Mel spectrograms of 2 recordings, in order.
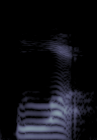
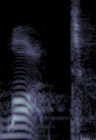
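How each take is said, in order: First: "Lot" ending without an audible T; no T sound. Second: "lot" with a crisp, audible T at the end; released final T. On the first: Answering chat on a French name, "Lot" with no T. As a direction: say "Lot" open-ended, no released T. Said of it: "you think it's an unaspirated T". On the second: Showing chat the wrong way, "lot" with a sounded T. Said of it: "like, not lot". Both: Shown as a demonstration.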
